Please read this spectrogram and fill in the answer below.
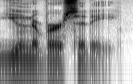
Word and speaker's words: university: I know, but think about how you say it. University. The first sound is Y, like the word you. That's a consonant sound, not a vowel sound.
